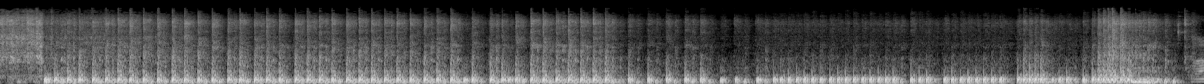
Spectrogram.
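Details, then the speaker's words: Suzuki DR-Z400SM single-cylinder, previously wouldn't start and cuts out when hot; firing unevenly, stumbling and surging with a near stall; owner suspects fuel starvation, coil also considered; rough running. "but um yeah it's obviously not running right it sounds kind of fuel starvation so that's going to be my first sort of portol"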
